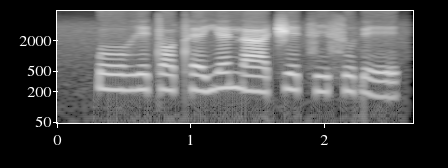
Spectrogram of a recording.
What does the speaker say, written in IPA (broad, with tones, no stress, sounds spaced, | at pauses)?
k͡p oː˨ ɣ e˨ t ɔ˨ tʰ ɛ˨ j ɛ˦ n aː˨ t͡ʃ e˦˨ t͡s i˨ s u˦ ɗ e˨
